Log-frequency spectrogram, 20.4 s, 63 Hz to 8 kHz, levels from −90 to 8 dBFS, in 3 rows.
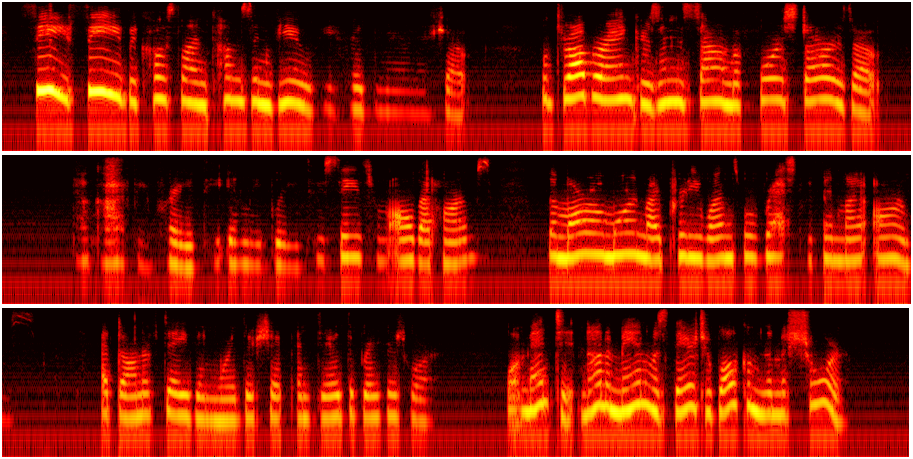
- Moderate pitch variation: Yes, average, 4.8 semitones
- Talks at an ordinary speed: No, fast, 215 wpm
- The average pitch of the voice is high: Yes, very high, 275 Hz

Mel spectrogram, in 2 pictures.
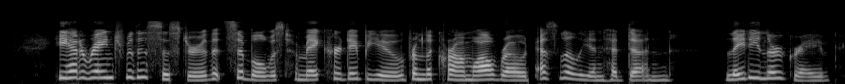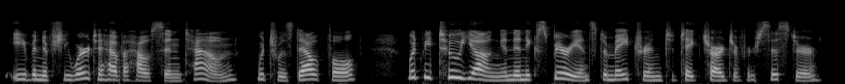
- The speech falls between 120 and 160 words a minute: No, average, 175 wpm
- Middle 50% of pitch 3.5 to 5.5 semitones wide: Yes, average, 4.5 semitones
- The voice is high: Yes, high, 215 Hz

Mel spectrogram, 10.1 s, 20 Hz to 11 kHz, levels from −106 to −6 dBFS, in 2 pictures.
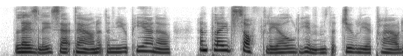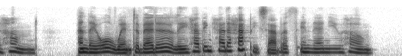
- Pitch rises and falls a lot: No, average, 3.4 semitones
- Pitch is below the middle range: No, medium, 175 Hz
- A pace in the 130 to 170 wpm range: No, average, 190 wpm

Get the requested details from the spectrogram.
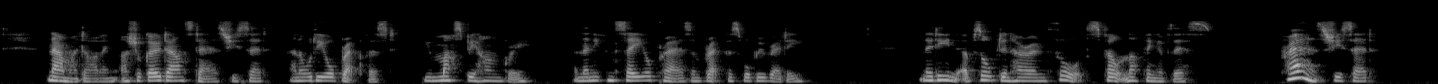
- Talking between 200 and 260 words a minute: No, average, 175 wpm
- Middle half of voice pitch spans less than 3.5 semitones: Yes, average, 2.9 semitones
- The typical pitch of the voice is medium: Yes, medium, 165 Hz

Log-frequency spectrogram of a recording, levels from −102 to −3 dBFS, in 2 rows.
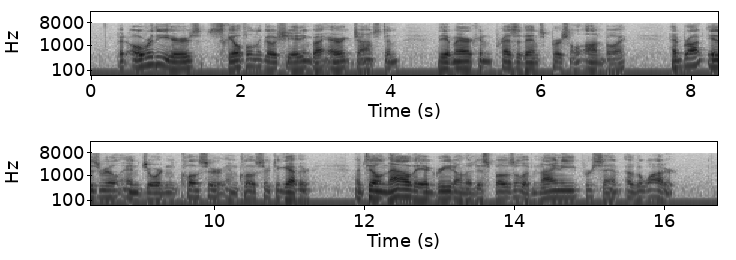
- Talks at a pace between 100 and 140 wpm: Yes, slow, 135 wpm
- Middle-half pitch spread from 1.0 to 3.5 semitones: Yes, average, 3.1 semitones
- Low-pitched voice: Yes, low, 110 Hz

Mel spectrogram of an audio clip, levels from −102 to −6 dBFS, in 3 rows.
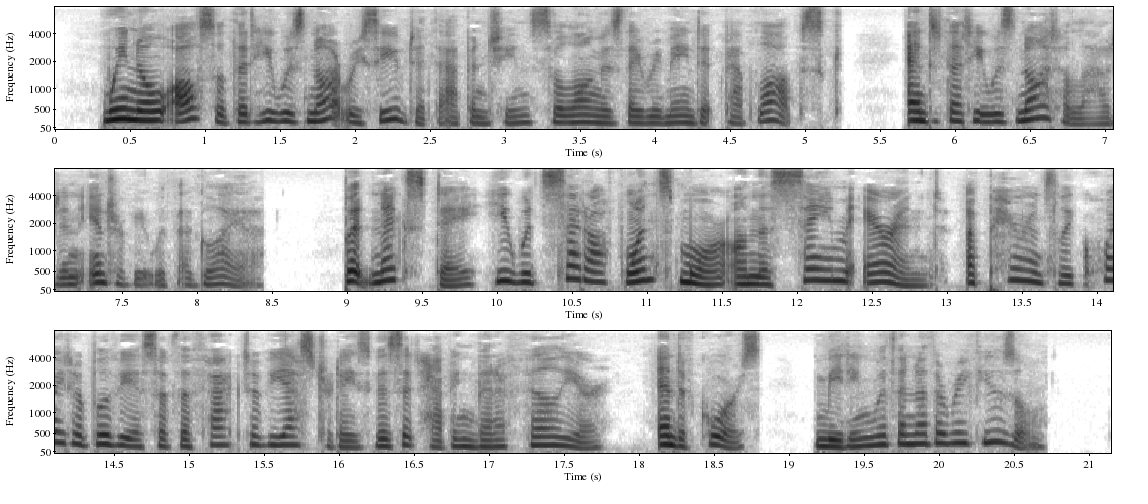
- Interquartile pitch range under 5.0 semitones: No, average, 5.3 semitones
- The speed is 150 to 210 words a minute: Yes, average, 165 wpm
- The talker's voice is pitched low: No, high, 195 Hz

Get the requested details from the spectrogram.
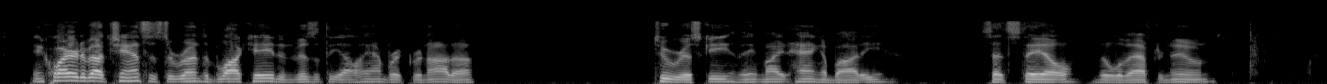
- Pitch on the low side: Yes, low, 115 Hz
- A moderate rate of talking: No, slow, 115 wpm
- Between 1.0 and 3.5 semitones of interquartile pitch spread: Yes, average, 2.9 semitones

